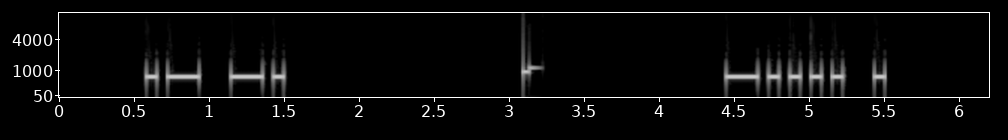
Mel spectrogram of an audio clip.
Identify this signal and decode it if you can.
Morse code, heard as a keyed tone, about 17 wpm, 700 Hz. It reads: AN 6E
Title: All Cut Numbers - 2-Digit 17wpm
